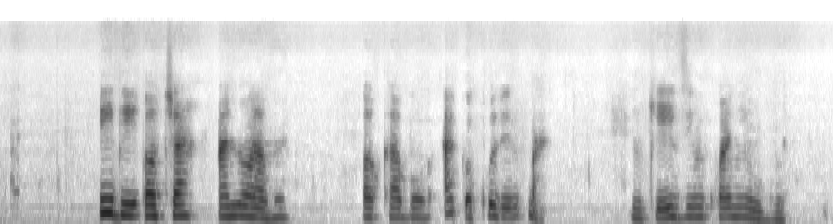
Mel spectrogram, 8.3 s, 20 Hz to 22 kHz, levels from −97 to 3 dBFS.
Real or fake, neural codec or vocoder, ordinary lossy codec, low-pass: fake; codec, 32 kHz, 1.9 kbps, SNAC; none; 14.4 kHz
